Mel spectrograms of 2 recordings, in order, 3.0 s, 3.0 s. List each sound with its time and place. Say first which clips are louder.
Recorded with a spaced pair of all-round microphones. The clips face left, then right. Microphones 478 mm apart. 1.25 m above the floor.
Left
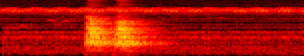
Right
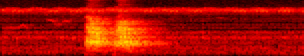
0.8 s a dog barking: even; 25° left (ahead or behind), 3.5 m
